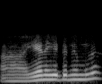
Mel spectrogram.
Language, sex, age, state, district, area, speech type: Kannada, male, 30-45, Karnataka, Gadag, rural, conversation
